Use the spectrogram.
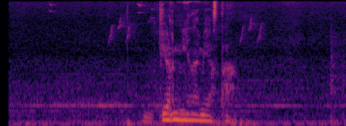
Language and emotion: Russian, neutral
